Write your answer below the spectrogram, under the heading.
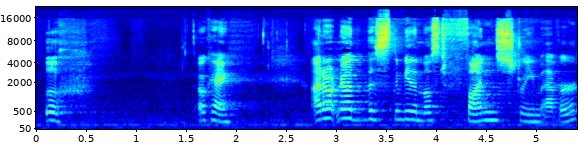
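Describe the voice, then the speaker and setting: A woman with a fairly high voice and vocal fry speaks at a moderate pace with ordinary pitch variation and long, frequent pauses, her words carrying audible room echo. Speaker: violinist streamer. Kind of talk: casual livestream chat. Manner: casual, chatty.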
